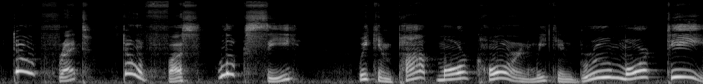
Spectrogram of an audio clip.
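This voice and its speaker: A woman's squeaky, high-pitched put-on character voice at a very slow pace. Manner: reassuring, gentle.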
